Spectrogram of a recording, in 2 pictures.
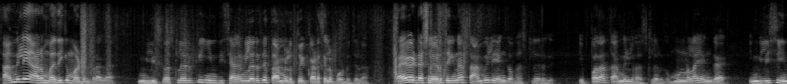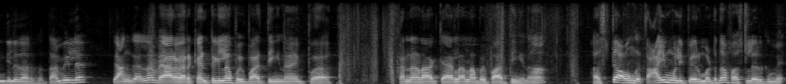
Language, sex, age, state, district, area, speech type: Tamil, male, 18-30, Tamil Nadu, Kallakurichi, urban, spontaneous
